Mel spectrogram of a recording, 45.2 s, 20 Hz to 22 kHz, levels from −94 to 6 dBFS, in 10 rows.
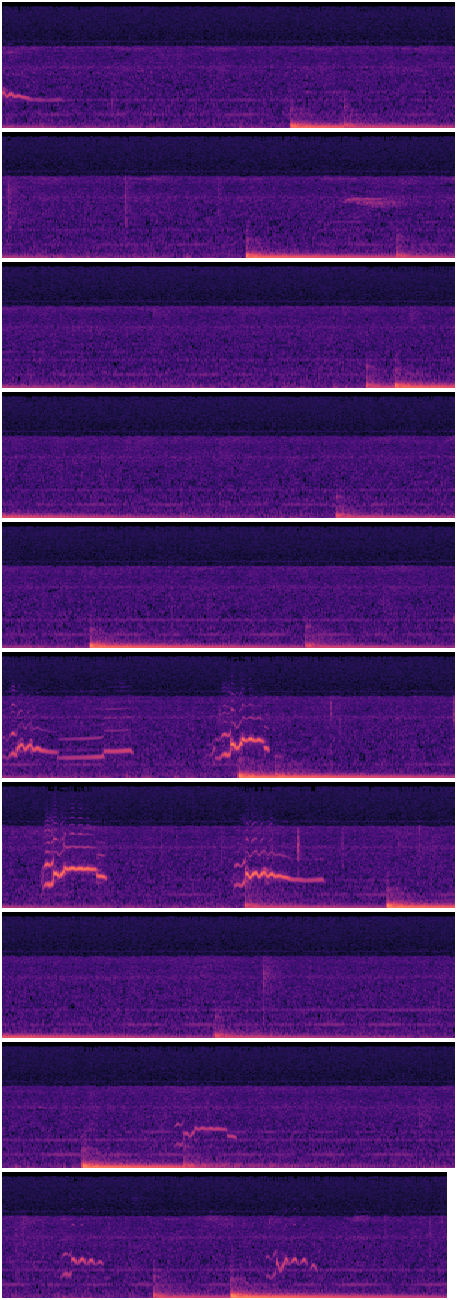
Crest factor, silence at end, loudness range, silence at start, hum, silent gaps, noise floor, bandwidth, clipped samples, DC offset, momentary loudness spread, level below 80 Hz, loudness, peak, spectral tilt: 22 dB; 0 s; 15 LU; 0 s; none; none; -54 dBFS; 19 kHz; under 0.1%; under 0.1%; 21 LU; -38 dBFS; -35 LUFS; -14 dBFS; -5 dB/octave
